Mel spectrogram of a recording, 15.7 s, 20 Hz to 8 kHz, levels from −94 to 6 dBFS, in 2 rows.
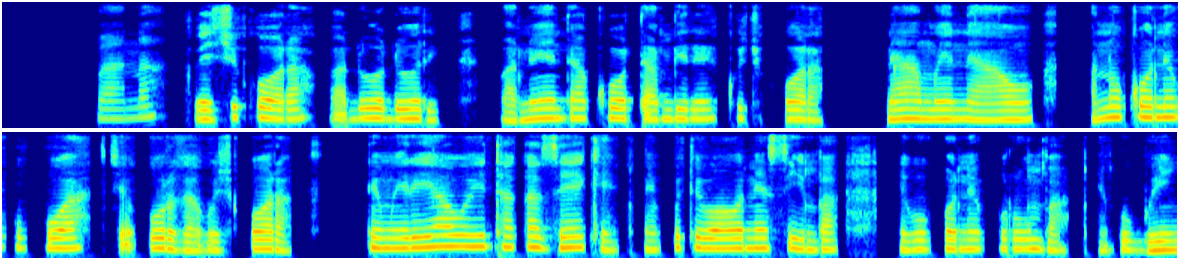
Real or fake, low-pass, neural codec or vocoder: real; 7.2 kHz; none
